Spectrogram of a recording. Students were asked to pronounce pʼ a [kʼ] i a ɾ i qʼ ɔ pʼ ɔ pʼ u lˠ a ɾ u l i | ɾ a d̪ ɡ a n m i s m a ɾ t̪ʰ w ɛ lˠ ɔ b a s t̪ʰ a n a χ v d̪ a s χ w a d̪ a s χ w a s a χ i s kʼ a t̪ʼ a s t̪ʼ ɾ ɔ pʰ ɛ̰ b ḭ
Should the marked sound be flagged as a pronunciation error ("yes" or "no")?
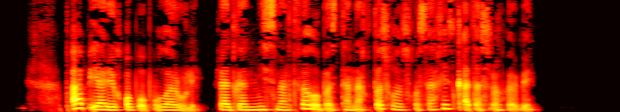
yes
